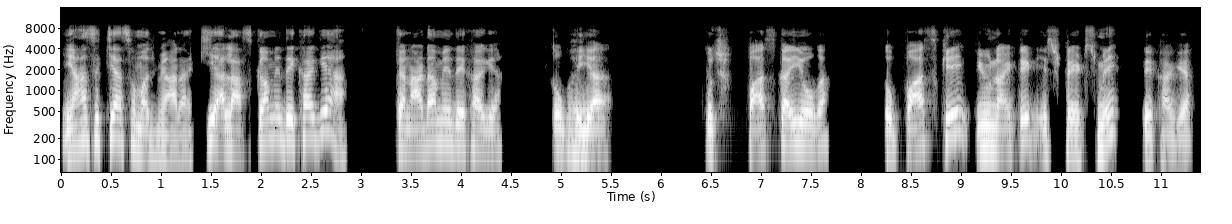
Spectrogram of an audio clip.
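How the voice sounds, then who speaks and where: A man teaches an English reading passage for exam prep, talking slowly and repeating each phrase as he explains it. His voice is smooth and clear. It is recorded dry and close, with no room sound. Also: fairly high pitch, expressive, dry recording.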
